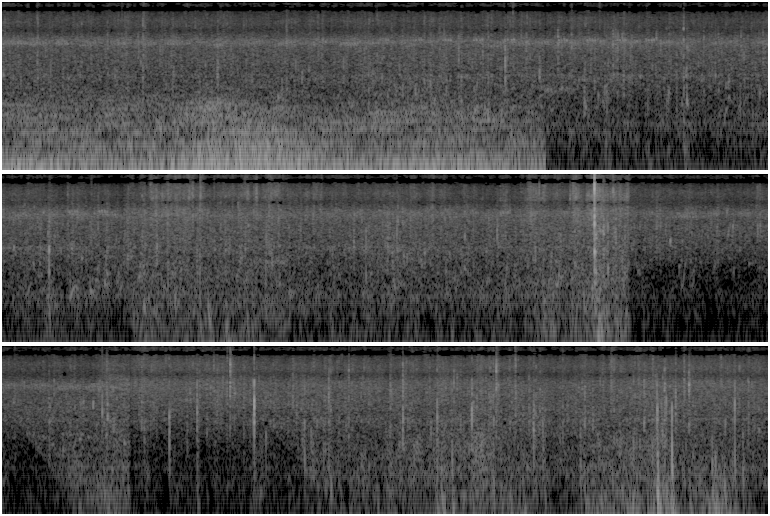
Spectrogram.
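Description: Wind rumbling on the microphone over light rain for the first five seconds or so, then cutting off sharply. After that it is much quieter: faint rain with small scattered clicks and snaps as yamabudō (crimson glory vine) berry clusters are picked off the vine by hand, with handling bumps near the end.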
